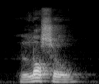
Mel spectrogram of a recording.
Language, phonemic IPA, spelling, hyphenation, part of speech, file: Dutch, /ˈlɑ.soː/, lasso, las‧so, noun, Nl-lasso.ogg
- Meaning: lasso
